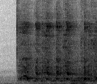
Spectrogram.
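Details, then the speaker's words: Yamaha TMAX before fuel pump replacement: engine catches after cranking and runs briefly, slightly uneven; it dies quickly, especially with a lot of throttle; owner suspects the fuel pump, though the pump runs. "It cranks a little bit. Sometimes it idles, but it dies quickly."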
